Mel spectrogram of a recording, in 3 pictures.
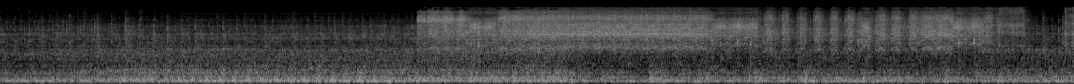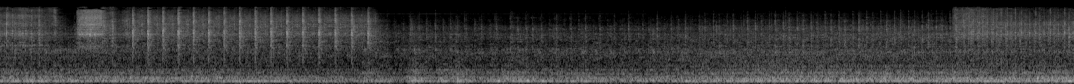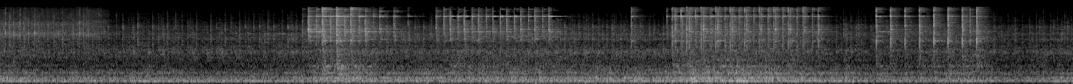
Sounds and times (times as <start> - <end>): Engine: 0.0 - 32.2.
